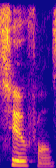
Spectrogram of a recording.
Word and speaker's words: Sioux Falls: It's Sioux Falls.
